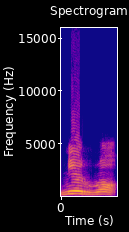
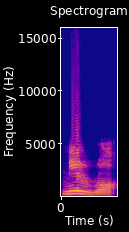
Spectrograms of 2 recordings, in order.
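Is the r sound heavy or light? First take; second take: heavy; heavy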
